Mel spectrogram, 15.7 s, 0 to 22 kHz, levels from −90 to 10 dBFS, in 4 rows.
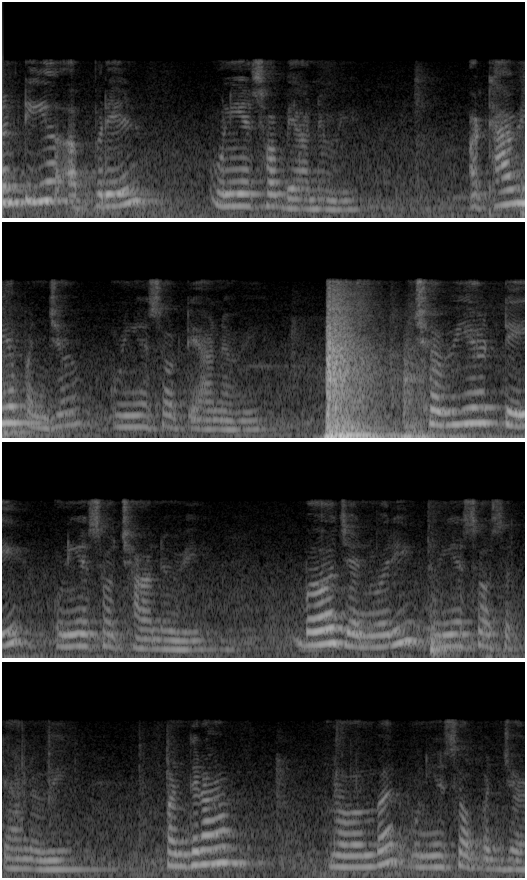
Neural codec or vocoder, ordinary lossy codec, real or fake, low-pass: none; none; real; 7.2 kHz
